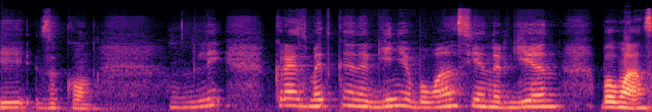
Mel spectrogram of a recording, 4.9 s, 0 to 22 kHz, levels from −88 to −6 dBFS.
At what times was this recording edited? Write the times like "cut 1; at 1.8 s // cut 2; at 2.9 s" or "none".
cut 1; at 1.3 s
